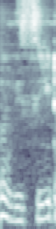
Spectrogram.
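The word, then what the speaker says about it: receipt: तो इसीलिए यहाँ रिसिप्ट ना होकर रिसीट बोलें, रिसीट, क्योंकि पी को साइलेंट रखा जाता है तो रिसीट पढ़ेंगे, ठीक है, ना कि रिसिप्ट।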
